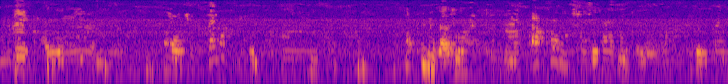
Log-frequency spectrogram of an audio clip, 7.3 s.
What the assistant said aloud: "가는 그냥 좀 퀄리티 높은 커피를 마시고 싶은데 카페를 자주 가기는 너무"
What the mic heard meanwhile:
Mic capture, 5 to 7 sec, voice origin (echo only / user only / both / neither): echo only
